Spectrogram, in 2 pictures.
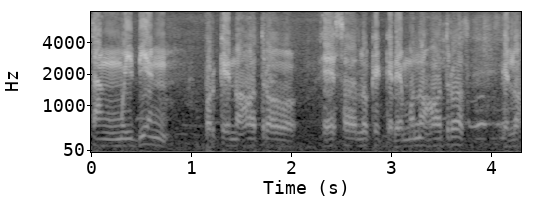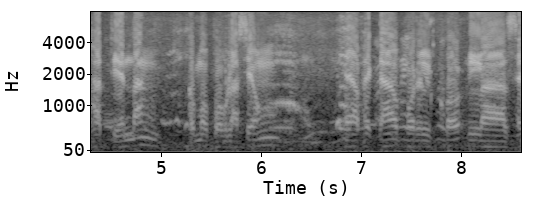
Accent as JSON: {"language": "Spanish", "town": "Zancudo", "country": "Honduras", "said": "De la comunidad del Zancudo, Caserío Zancudo, sector Naguatarica."}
